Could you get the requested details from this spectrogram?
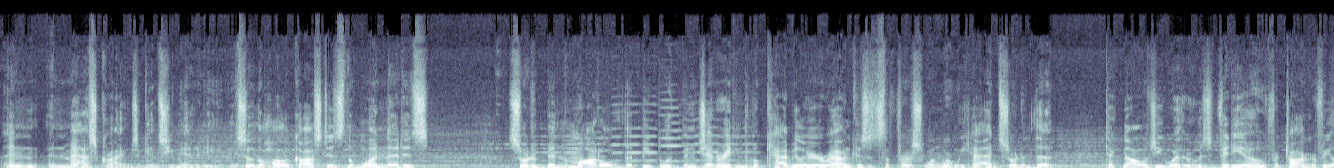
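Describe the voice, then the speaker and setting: A man's voice: deep voice, fairly even intonation, brisk, faint music behind. A man interviewed as a foundation representative, explaining in a reflective way with occasional fillers.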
